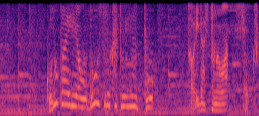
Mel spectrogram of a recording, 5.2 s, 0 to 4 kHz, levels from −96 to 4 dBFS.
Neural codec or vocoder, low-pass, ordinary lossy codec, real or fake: codec, 44.1 kHz, 3.4 kbps, Pupu-Codec; 3.6 kHz; none; fake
